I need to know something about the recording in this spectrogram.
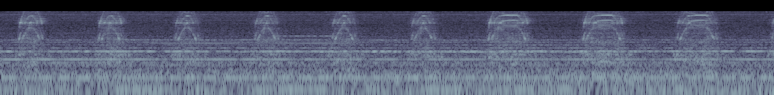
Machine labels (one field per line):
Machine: slide rail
